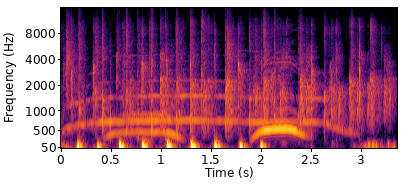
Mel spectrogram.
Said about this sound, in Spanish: Pero para introducirlos, denle un aplauso, por favor, a nuestros queridos invitados, chinga.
